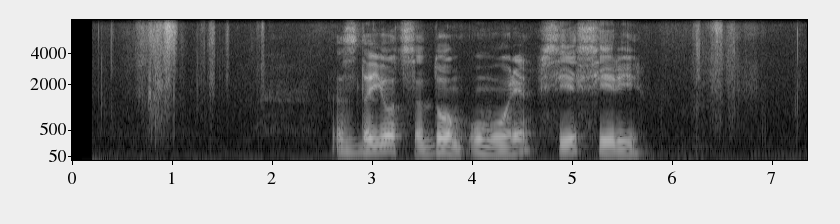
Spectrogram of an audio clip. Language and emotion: Russian, neutral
